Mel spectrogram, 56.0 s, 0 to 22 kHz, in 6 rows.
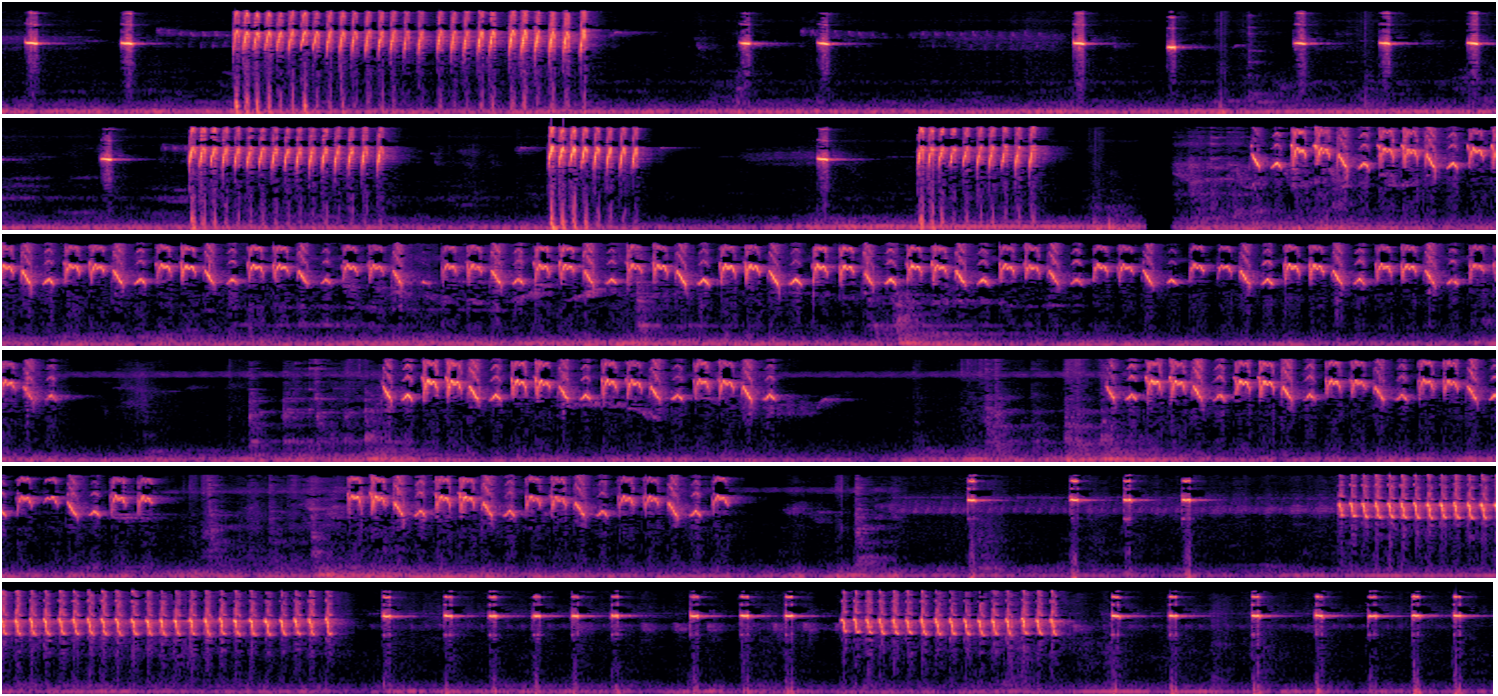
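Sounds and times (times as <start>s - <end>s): bird song of falling notes: 10.0s - 11.8s, 14.4s - 15.9s, 16.6s - 28.4s, 29.8s - 33.2s, 39.2s - 42.6s.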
